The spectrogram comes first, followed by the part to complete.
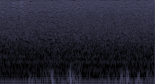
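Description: A steady low electrical hum on the recording, with a few dull low thumps about a second in and near the end.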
